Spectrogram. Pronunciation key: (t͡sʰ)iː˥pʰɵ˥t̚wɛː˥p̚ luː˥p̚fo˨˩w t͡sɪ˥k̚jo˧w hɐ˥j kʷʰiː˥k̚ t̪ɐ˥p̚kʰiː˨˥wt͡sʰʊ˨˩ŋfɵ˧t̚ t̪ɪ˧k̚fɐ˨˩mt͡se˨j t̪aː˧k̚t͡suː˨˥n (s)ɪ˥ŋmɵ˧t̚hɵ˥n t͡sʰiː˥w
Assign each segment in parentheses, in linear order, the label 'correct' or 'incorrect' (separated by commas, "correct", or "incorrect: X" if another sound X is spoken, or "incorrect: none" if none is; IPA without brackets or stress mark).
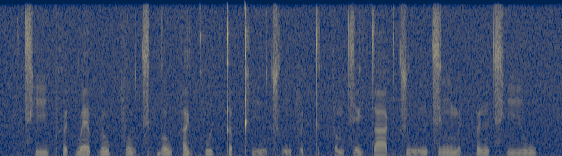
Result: correct, incorrect: t͡s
